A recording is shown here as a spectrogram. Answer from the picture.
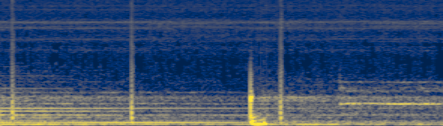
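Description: A very low, steady electronic drone with faint held tones above it, fading slowly: the sustained tail of synthesizer music. A dull low thump comes about two and a half seconds in, with a few light clicks.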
